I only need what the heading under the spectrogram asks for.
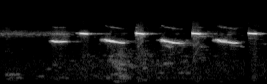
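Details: A great tit sings its ringing 'teacher, teacher' song, an example for learning bird songs around International Dawn Chorus Day: a high note and a lower, drawn note, paired and repeated briskly about four times.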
